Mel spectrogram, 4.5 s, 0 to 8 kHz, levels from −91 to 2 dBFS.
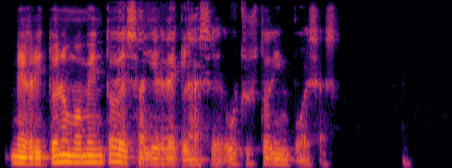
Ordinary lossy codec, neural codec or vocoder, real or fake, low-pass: Opus, 16 kbps; none; real; 7.2 kHz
